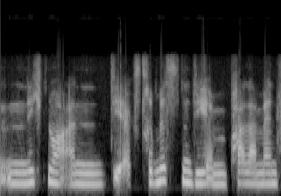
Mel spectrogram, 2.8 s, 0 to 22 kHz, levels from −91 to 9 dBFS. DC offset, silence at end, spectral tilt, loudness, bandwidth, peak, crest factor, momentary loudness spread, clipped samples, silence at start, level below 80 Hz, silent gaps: under 0.1%; 0 s; -5 dB/octave; -21 LUFS; 8 kHz; -6 dBFS; 16 dB; 2 LU; under 0.1%; 0 s; -68 dBFS; none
